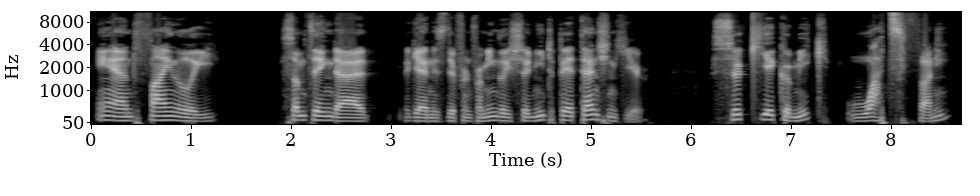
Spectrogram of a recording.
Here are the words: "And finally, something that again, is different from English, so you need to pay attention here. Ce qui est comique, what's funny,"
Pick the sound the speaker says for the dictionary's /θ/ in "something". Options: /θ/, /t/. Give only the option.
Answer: /θ/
